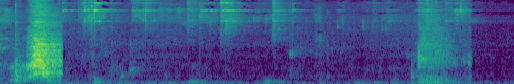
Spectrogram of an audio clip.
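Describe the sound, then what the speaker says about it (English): A dog barks once loudly near the start, then quiet shuffling follows before a second, softer bark near the end. "Please excuse our messy house and our dogs."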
